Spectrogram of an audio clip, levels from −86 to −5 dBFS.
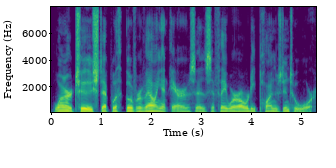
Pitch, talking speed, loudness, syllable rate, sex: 95 Hz, 170 wpm, -17 LUFS, 4.9 syllables/s, male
